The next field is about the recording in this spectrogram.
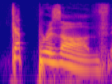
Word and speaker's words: Kaprizov: It's Kaprizov is how you do it, and that's how you Kaprizov.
